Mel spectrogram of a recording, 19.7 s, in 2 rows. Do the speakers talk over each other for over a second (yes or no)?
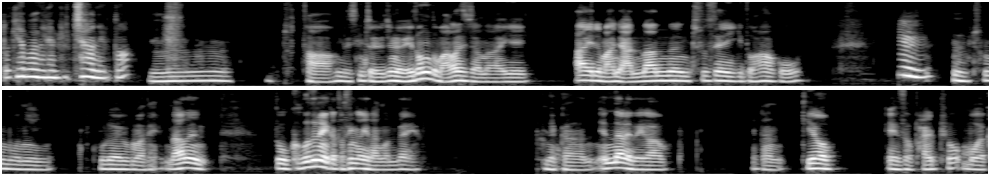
no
